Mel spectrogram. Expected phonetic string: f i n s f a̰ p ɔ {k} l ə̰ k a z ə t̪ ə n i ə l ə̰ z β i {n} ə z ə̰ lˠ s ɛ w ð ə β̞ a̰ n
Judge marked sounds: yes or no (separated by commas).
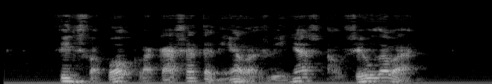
yes, no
